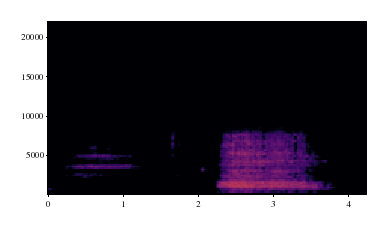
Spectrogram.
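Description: A person takes a deep breath during a tapping relaxation exercise: a faint short inhale, then a louder, longer exhale of about a second, heard close and alone.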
